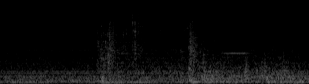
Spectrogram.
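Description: A metal shutter slides shut with a mechanical clunk.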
